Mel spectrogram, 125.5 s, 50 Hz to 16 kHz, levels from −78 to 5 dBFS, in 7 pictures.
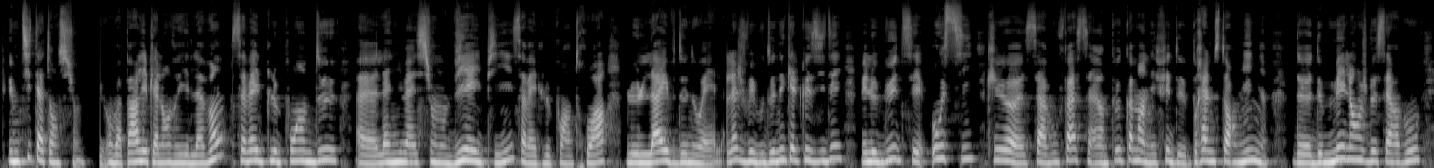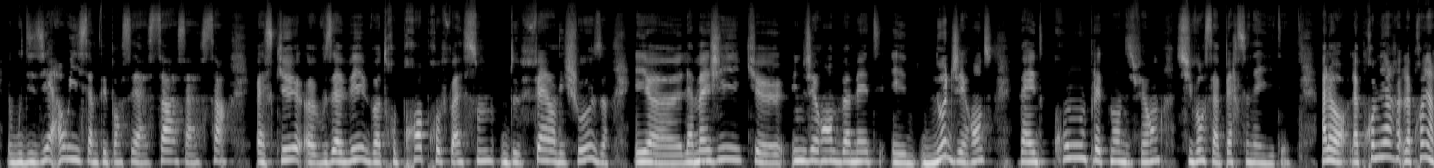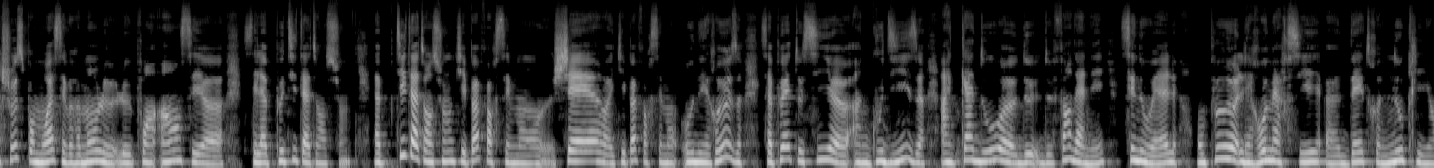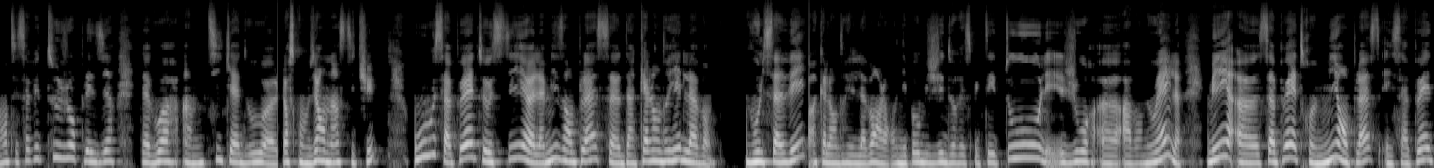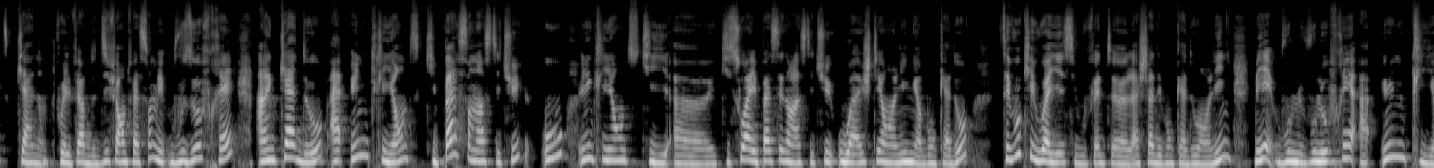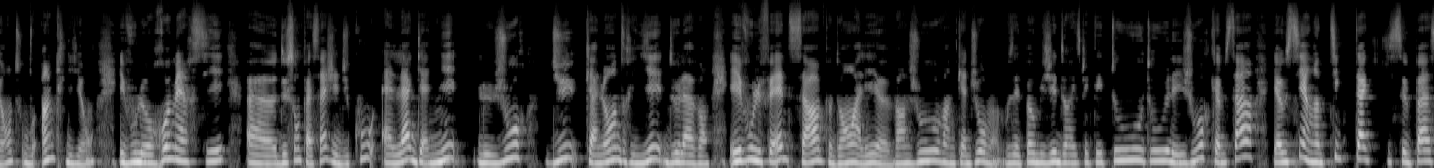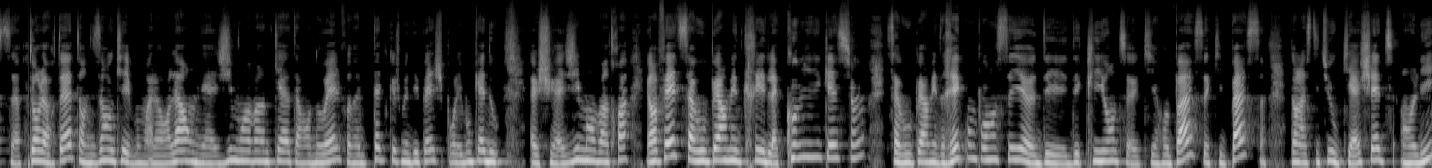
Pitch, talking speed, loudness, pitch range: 205 Hz, 190 wpm, -18 LUFS, 185-230 Hz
